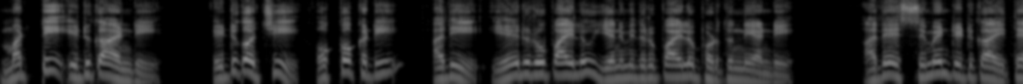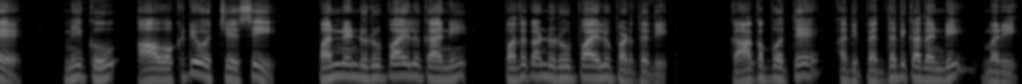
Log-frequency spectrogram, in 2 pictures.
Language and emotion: Telugu, neutral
